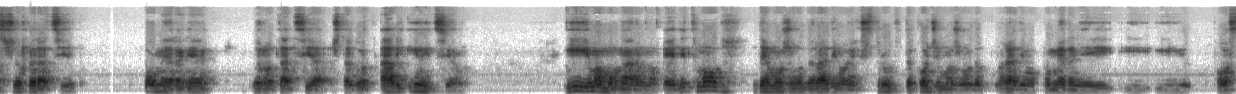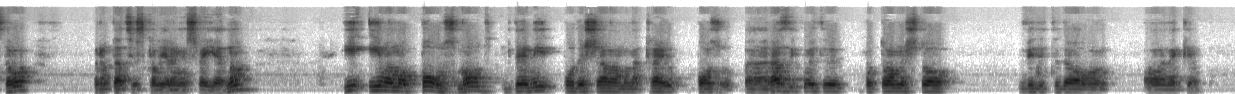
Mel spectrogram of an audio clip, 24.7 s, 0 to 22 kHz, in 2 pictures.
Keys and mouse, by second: 0.3 g, 5.7 click, 16.2 click.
